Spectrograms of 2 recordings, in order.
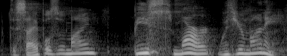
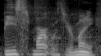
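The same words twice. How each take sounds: First: "be smart" stressed, slow and higher; slow emphatic quote. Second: Said in the usual way. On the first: Acted. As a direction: deliver Jesus' words slowly, with weight. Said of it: "Jesus is saying". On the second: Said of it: "how's that for a nice little tweet".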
